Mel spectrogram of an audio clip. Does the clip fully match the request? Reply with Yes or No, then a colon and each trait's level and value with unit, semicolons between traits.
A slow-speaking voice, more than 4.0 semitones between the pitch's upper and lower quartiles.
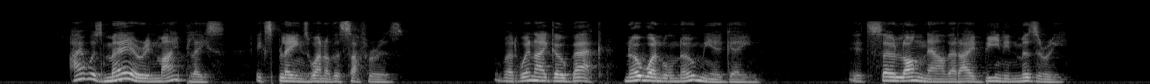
No: average, 160 wpm; average, 5.1 semitones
